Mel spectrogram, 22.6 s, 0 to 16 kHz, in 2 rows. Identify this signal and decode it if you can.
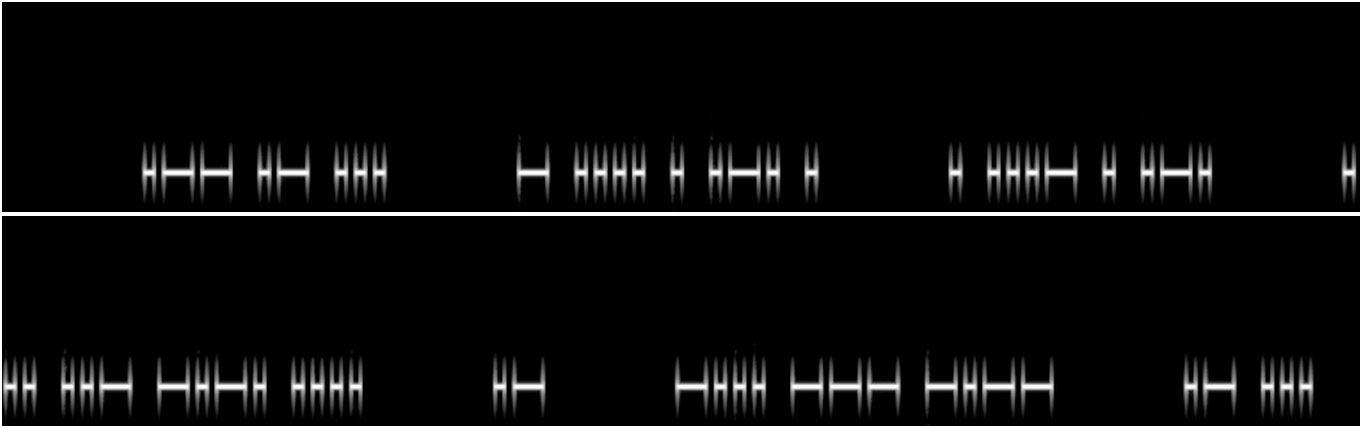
Morse code, heard as a keyed tone, about 15 wpm, 700 Hz. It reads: WAS THERE EVER SUCH A BOY AS
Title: 2x Word-Spacing - Sentences from Top 400 Words - 15wpm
